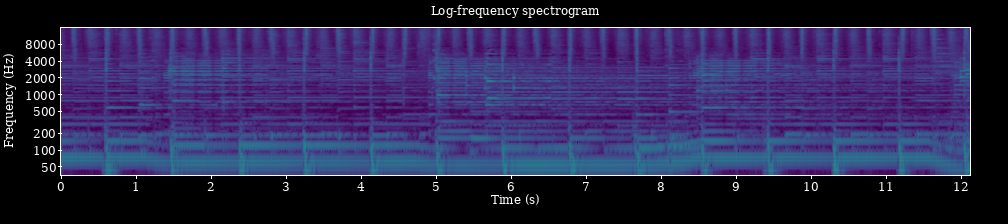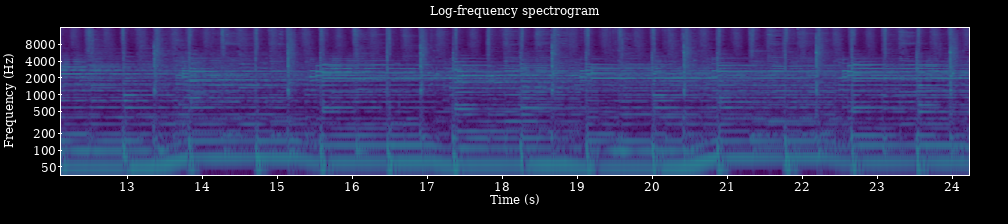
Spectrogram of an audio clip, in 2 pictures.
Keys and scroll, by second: 1.8 BackSpace, 5.8-8.1 typing, 9.5 ctrl+t, 14.4 Left, 15.0 Right, 15.7 Return.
